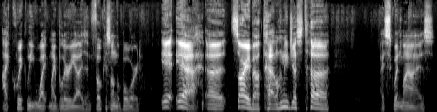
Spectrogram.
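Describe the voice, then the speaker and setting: Man playing a high school boy, sleepy, flustered, hesitant, bright voice, visual novel. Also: very animated, measured pace. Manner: hesitant, self-conscious. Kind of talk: visual novel read-aloud.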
